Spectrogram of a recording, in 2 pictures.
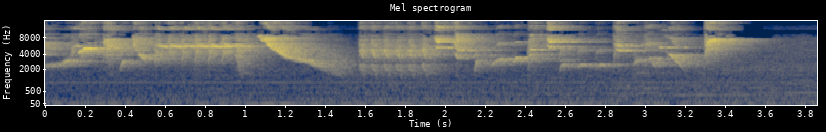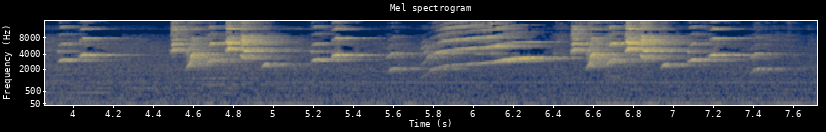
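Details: Sicilian goldfinch in love giving a lively song: an opening of loud tumbling chirps and buzzy slurs, then sparser clipped tweets and upward-sweeping notes; faint steady hum in background.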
